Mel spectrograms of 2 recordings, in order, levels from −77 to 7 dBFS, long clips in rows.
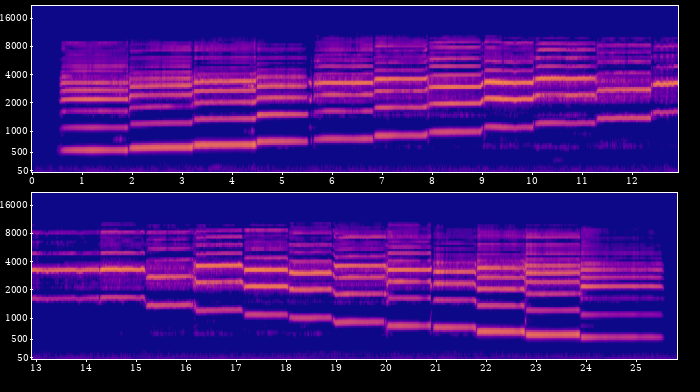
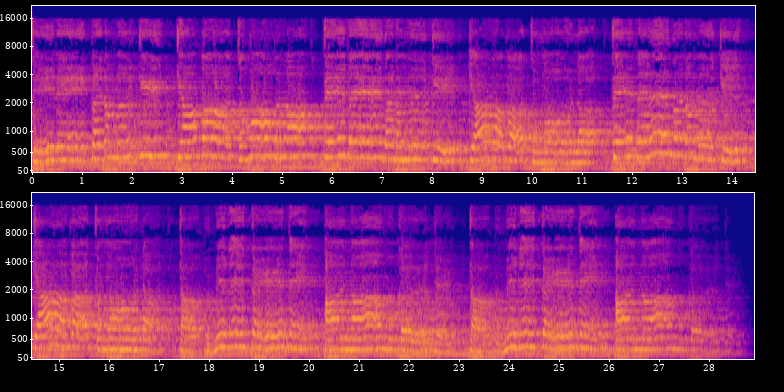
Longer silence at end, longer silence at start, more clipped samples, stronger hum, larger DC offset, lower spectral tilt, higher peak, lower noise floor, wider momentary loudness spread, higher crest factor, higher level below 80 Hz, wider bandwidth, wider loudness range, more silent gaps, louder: about the same, 0.3 s vs 0.25 s; first, 0.55 s vs 0 s; neither; neither; neither; second, 5 dB/octave vs -5 dB/octave; second, -6 dBFS vs 0 dBFS; first, -70 dBFS vs -37 dBFS; first, 11 LU vs 6 LU; about the same, 14 dB vs 14 dB; second, -74 dBFS vs -40 dBFS; second, 11 kHz vs 16.5 kHz; first, 6 LU vs 3 LU; neither; second, -17 LUFS vs -14 LUFS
